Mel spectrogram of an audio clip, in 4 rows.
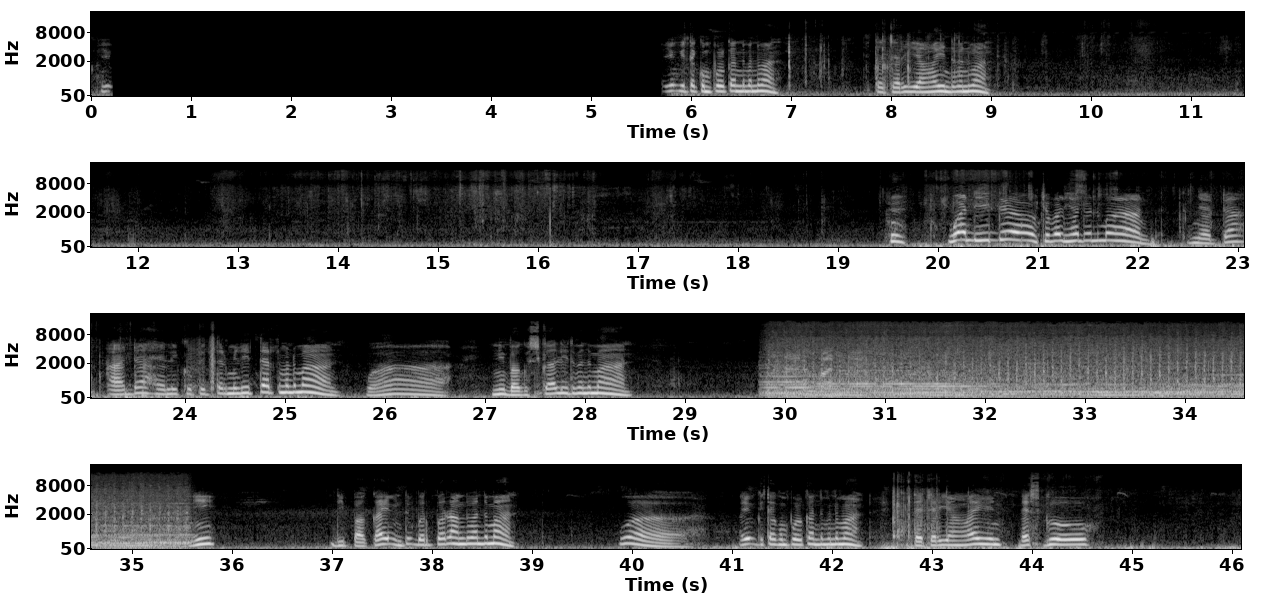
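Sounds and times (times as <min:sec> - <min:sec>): footsteps through grass: 0:09.0 - 0:22.6
helicopter engine whine: 0:29.8 - 0:35.7
helicopter rotor chop: 0:29.8 - 0:35.7.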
